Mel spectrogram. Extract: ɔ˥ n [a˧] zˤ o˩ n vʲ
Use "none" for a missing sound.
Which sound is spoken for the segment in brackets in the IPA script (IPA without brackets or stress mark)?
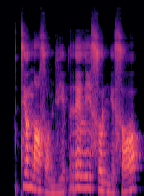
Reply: a˧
